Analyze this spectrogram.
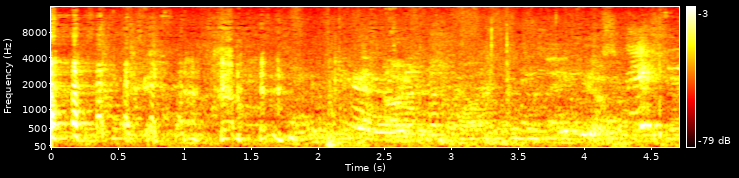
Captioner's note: low chatter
